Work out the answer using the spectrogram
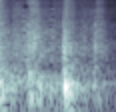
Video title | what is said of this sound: Book Scents Refill Program - Shipping Your Containers | there's nothing broken in here I can tell there's no broken glass you know jingle jangling around in here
